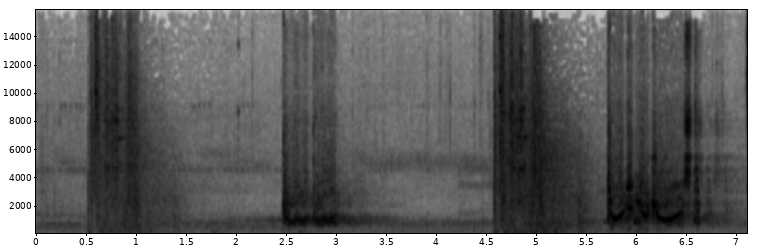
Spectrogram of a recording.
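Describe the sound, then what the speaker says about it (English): Sniper rifle fire in the video game RAGE: four loud, separate shots, each with a sharp crack and a lingering rumble, spaced unevenly over a low background hum. "Sniper rifle."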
